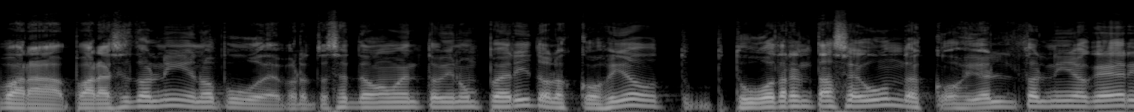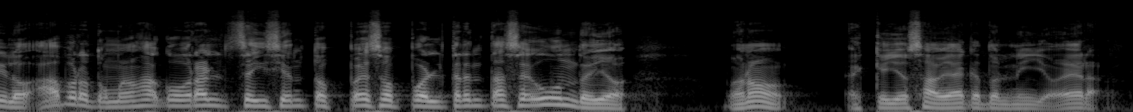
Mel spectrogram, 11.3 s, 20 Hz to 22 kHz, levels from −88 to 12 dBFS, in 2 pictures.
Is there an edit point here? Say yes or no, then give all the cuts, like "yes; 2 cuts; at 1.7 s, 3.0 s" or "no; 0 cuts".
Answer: no; 0 cuts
